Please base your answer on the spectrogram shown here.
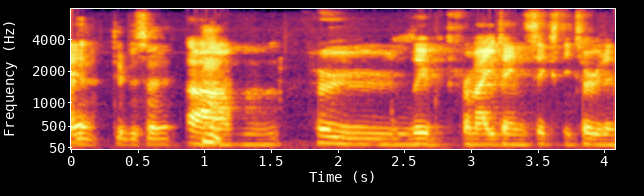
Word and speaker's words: Debussy: Yeah, Debussy.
